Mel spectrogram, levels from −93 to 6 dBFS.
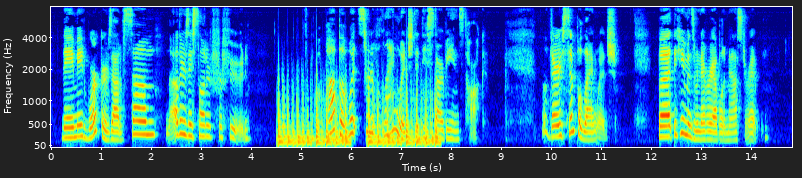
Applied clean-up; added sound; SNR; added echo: none; Strum; 0 dB; none.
